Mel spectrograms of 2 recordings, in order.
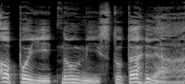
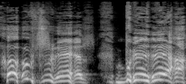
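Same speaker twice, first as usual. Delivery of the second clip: very high, very slow joyful exclaiming cry; 10 semitones higher, 5 dB louder than usual. After counting on his fingers, a man answers the blacksmith, exclaiming joyfully. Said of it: "радісно вигукнув".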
